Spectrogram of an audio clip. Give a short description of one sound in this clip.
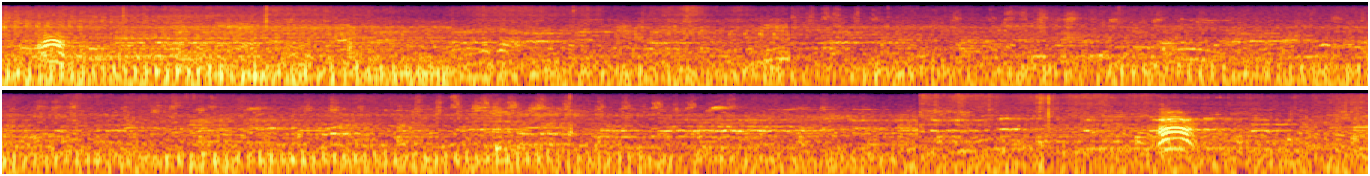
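Men chat in the background.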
